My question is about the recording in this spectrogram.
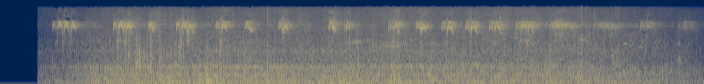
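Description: Oxpeckers give alarm calls in the bush near buffalo, a rapid run of many short, high chirps over a steady, soft background hiss.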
